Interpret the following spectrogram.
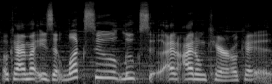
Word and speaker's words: Luxu: Everyone called him Luxu, and it's actually Lushu because, you know, X's and crap and all that jazz, and no one knew how to pronounce it until back cover, so ha ha ha ha. It's Luxu. I don't care what anyone says. Lushu just, no. It's an X sound.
